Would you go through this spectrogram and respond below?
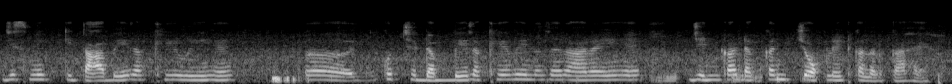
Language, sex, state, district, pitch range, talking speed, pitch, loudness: Hindi, female, Haryana, Jhajjar, 195-220 Hz, 125 wpm, 210 Hz, -20 LUFS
